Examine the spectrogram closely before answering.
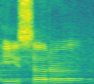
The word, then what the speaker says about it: ईश्वर: प्रचलन हो गया जी गुर ईसर गुर गोरख बर्मा गुर पार्वती माई सो ये नियम मुताबिक ठीक नहीं गुर ईश्वर गुर गोरख ब्रह्मा गुर पार्वती माई य उच्चारण शुद्ध है तीरथ गुरा एक देह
